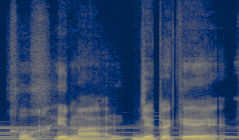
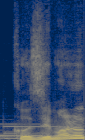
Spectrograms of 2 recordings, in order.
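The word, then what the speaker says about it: Cojímar: কিন্তু আজকে আমাদের গল্প কিউবার সেই ছোট্ট জেলে গ্রাম কোহিমার, যেটার বানান হচ্ছে COJIMAR, অর্থাৎ কোহিমার হিসেবে বাংলায় লেখা হয়েছে। অনেকে ভুল উচ্চারণে কোজিমারও লিখেছেন, আসলে কোহিমার, কিন্তু আমরা সেটাকে কোহিমার বলবো।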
